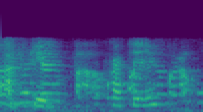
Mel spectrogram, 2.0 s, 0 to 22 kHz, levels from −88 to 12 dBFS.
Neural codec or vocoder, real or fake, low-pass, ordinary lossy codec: codec, 44.1 kHz, 2.6 kbps, SNAC; fake; 5.4 kHz; AAC, 32 kbps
